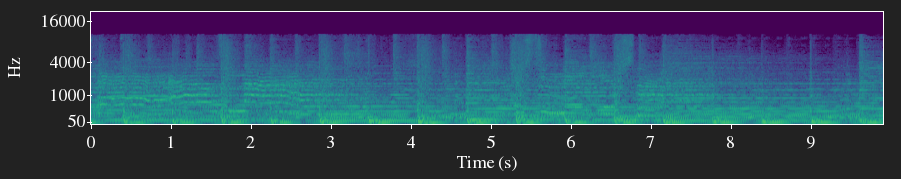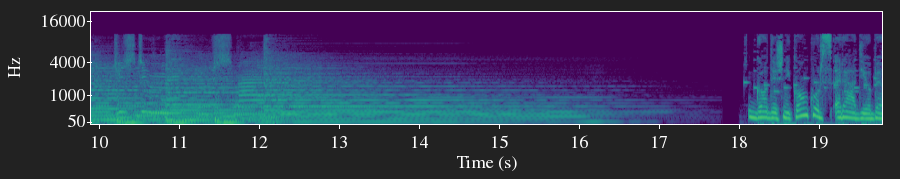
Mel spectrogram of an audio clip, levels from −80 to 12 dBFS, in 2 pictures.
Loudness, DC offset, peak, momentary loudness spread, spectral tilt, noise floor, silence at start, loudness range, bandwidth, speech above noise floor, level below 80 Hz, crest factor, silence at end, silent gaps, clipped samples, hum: -22 LUFS; under 0.1%; -8 dBFS; 13 LU; -5 dB/octave; -59 dBFS; 0 s; 11 LU; 11 kHz; 41 dB; -28 dBFS; 14 dB; 0 s; 17.80-17.99 s; under 0.1%; none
